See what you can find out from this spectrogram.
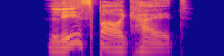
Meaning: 1. readability 2. legibility
- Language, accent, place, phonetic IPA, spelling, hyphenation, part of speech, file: German, Germany, Berlin, [ˈleːsbaːɐ̯kaɪ̯t], Lesbarkeit, Les‧bar‧keit, noun, De-Lesbarkeit.ogg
